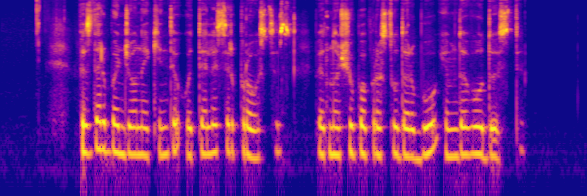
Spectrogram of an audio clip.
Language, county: Lithuanian, Vilnius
